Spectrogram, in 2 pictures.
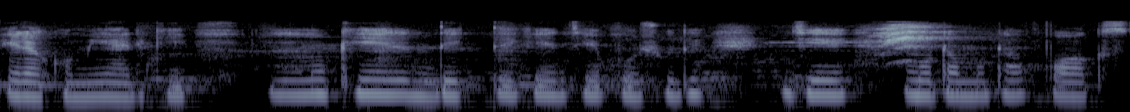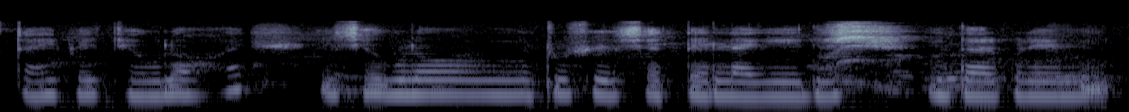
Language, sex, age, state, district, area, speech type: Bengali, female, 18-30, West Bengal, Birbhum, urban, spontaneous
